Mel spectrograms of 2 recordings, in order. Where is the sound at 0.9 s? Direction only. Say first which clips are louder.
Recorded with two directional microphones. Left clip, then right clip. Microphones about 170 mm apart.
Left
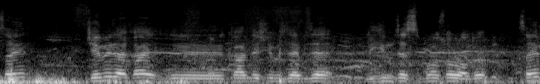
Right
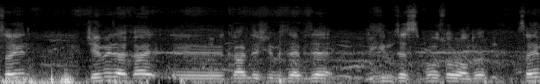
Right 3 dB; centre (ahead or behind).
